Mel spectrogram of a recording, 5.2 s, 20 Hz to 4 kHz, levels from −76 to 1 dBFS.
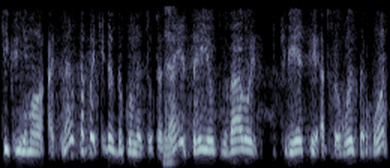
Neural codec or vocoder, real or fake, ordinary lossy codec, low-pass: codec, 16 kHz, 16 kbps, FreqCodec, smaller model; fake; AAC, 16 kbps; 3.6 kHz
